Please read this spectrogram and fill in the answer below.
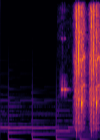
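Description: Background music with a steady beat of about two beats a second and held notes. Near the end comes a quick double click like a camera shutter, a sound effect marking the change of picture.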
